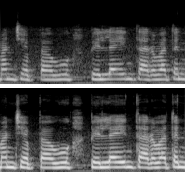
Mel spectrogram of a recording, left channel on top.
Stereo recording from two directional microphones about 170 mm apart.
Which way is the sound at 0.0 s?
50° right (ahead or behind).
